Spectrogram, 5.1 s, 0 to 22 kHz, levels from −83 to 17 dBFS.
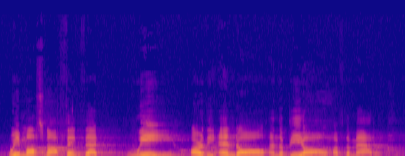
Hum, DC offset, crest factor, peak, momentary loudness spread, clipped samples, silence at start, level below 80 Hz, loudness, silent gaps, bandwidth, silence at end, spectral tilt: none; under 0.1%; 16 dB; -2 dBFS; 10 LU; under 0.1%; 0.1 s; -58 dBFS; -16 LUFS; none; 9 kHz; 0.2 s; -7 dB/octave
